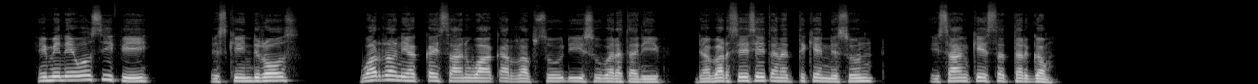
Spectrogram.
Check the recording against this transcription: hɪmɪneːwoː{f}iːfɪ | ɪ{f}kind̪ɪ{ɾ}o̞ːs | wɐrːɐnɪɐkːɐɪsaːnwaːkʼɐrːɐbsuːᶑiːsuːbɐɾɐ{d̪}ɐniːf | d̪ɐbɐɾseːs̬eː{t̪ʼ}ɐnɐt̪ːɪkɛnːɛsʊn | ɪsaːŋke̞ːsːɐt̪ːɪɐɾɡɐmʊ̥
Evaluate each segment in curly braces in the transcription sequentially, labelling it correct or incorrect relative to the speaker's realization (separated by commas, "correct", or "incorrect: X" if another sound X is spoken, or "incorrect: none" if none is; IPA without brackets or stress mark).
incorrect: s, incorrect: s, correct, incorrect: t̪, correct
